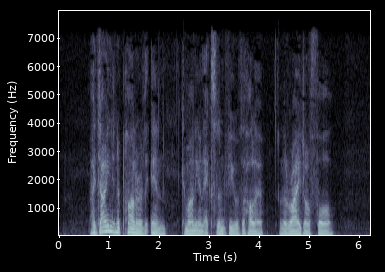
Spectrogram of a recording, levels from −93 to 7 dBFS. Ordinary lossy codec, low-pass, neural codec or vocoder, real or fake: AAC, 32 kbps; 7.2 kHz; none; real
